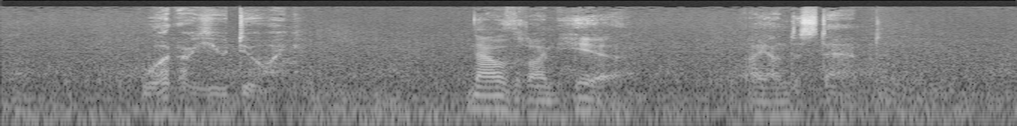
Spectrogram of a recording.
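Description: A creature speaks in a deep, growling voice.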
